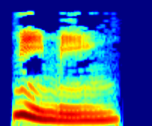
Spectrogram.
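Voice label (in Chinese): "匿名", Mandarin Chinese; hsk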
